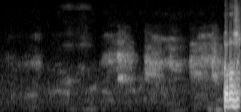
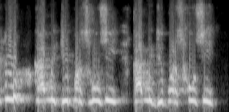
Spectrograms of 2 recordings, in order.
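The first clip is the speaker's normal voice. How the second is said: high-pitched mock victim wail; mock yelled complaint; 7 semitones higher than usual. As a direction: imitate them crying persecution, pitched high. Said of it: "sekarang teriak-teriak". (teriakan mengeluh pura-pura, nada tinggi)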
